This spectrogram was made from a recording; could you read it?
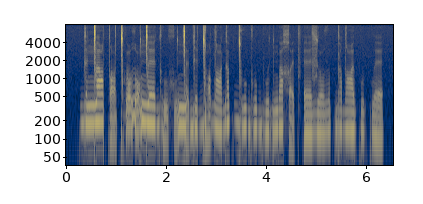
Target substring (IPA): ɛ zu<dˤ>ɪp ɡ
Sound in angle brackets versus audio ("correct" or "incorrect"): incorrect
